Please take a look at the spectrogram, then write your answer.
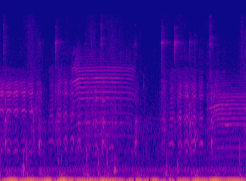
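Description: Several Minecraft sheep bleating in quick overlapping calls, close and fairly loud over a low constant game hum, with no one speaking.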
